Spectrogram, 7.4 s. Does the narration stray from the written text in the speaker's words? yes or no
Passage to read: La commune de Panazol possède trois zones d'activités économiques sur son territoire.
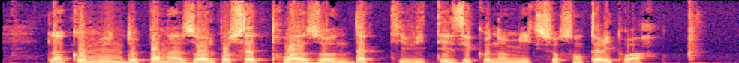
no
